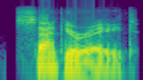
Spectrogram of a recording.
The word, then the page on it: saturate: American English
